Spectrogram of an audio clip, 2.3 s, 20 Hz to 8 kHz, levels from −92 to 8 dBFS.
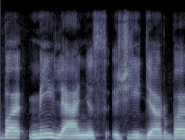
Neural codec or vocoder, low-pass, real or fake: none; 7.2 kHz; real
